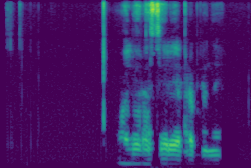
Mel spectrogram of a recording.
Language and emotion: Russian, neutral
